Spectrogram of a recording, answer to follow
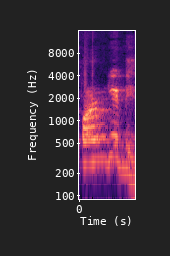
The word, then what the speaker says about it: Farmgate: So this is নট ফার্মগেটি, this is ফার্মগেট।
